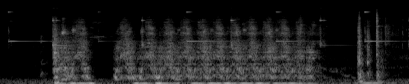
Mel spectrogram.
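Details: 2005 Hyundai Accent that drove fine, was parked and then would not start: the starter spins the engine at a steady even rate in bursts but it never fires, and the scanner shows no RPM signal from a failed crankshaft position sensor.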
